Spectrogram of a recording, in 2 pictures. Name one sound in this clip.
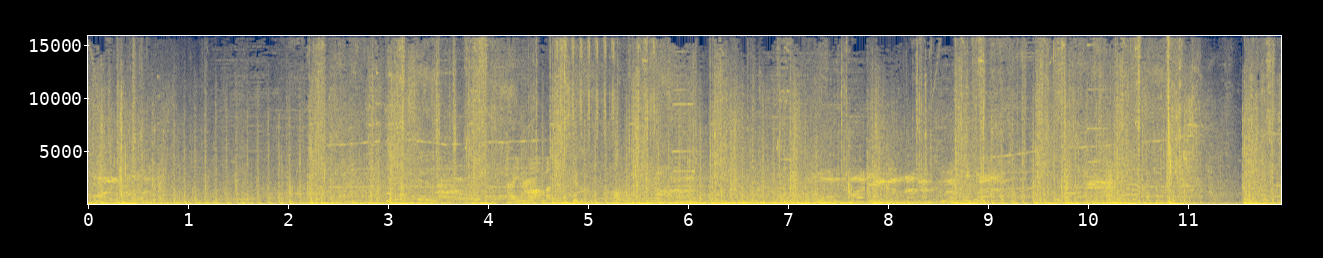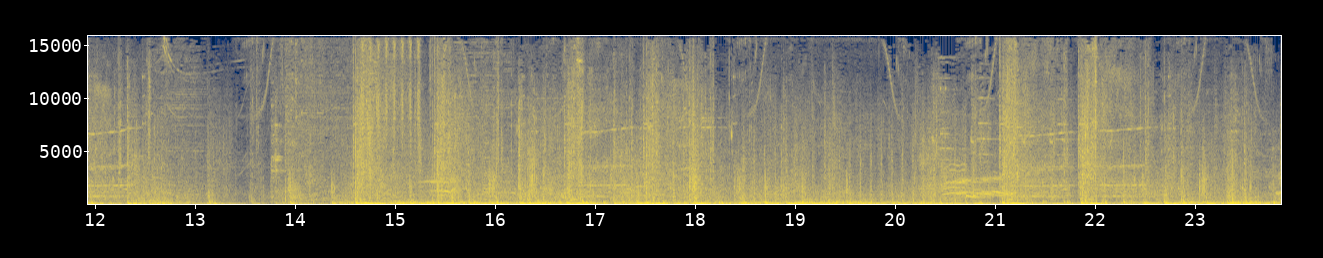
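Rapid gunfire from a game rattles in bursts.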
